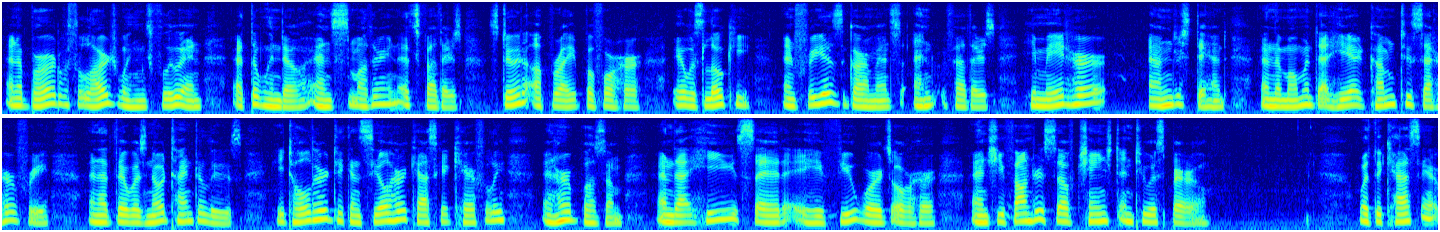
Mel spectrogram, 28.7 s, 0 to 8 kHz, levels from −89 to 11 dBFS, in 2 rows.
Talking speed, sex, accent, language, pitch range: 170 wpm, male, American, English, 135-160 Hz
